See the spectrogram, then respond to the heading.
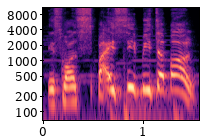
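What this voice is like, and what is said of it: Shouted, bad Italian accent. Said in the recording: “I will shout out... Missus is Italian. She gets offended by me trying to do the really bad accent”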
